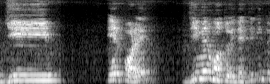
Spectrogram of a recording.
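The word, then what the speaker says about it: جيم: অক্ষরটার নাম হলো জীব শক্ত করে বলতে হবে জিম এরপরে জিমের মতই দেখতে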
